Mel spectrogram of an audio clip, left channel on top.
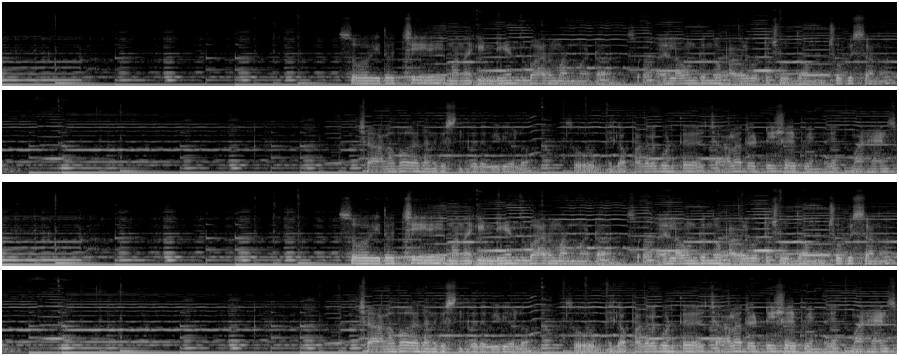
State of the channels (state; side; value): quieter; left; 4.7 dB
